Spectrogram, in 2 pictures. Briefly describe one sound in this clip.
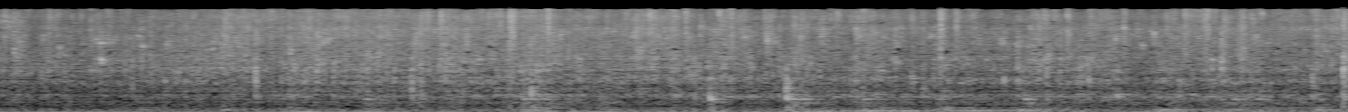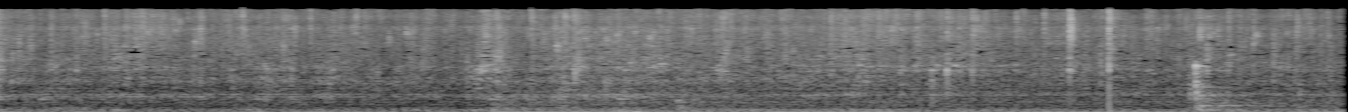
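A wooden spoon scrapes and taps against a metal pan.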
